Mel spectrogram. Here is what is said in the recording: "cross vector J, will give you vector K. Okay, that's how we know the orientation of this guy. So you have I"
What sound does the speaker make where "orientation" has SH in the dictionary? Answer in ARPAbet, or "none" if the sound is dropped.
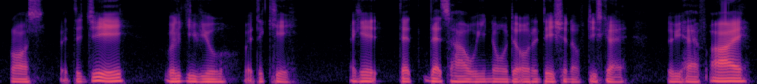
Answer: SH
